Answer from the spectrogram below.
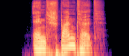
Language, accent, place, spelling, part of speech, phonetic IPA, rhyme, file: German, Germany, Berlin, entspanntet, verb, [ɛntˈʃpantət], -antət, De-entspanntet.ogg
- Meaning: inflection of entspannen: 1. second-person plural preterite 2. second-person plural subjunctive II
